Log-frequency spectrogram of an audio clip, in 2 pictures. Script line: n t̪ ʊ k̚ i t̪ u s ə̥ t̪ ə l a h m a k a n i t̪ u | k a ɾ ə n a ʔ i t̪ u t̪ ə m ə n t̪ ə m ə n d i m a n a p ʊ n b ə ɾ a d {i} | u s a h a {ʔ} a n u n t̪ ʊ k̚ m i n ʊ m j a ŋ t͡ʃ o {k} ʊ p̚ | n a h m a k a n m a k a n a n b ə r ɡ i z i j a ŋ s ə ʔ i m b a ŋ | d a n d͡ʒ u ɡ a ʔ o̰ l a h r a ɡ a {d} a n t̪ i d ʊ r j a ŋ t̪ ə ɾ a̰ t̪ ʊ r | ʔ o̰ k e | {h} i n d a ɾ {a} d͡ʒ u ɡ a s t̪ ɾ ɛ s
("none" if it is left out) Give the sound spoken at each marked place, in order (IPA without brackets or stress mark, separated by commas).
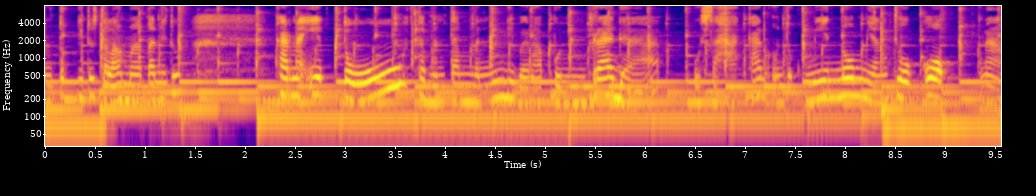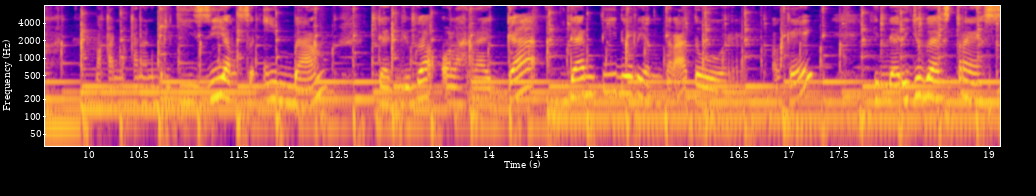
a, k, k, d, h, i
